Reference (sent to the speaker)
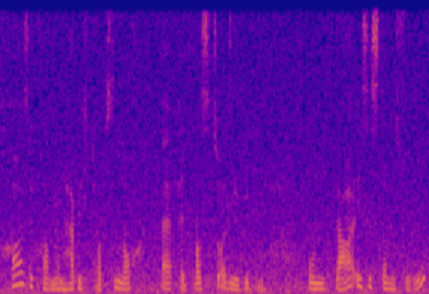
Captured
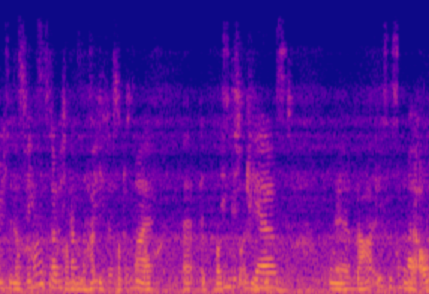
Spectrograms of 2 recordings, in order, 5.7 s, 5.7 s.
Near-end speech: present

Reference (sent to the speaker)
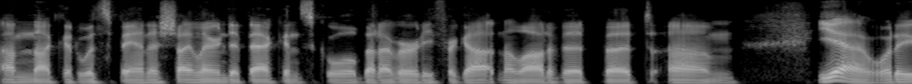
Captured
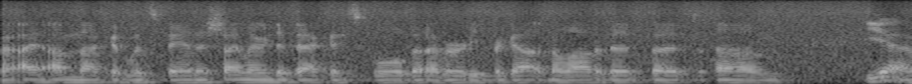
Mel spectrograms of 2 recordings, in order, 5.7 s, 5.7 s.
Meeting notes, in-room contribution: none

